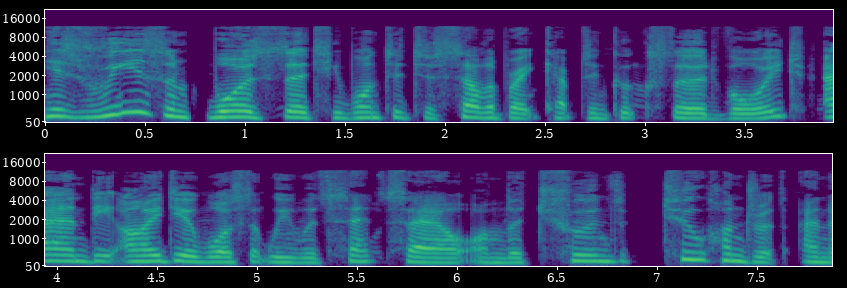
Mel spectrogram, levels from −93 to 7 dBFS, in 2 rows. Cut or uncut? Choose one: cut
